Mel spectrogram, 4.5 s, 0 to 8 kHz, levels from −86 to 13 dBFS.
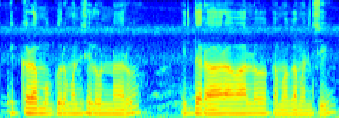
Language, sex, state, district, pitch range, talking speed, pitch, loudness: Telugu, male, Telangana, Hyderabad, 120-130 Hz, 105 wpm, 125 Hz, -17 LUFS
